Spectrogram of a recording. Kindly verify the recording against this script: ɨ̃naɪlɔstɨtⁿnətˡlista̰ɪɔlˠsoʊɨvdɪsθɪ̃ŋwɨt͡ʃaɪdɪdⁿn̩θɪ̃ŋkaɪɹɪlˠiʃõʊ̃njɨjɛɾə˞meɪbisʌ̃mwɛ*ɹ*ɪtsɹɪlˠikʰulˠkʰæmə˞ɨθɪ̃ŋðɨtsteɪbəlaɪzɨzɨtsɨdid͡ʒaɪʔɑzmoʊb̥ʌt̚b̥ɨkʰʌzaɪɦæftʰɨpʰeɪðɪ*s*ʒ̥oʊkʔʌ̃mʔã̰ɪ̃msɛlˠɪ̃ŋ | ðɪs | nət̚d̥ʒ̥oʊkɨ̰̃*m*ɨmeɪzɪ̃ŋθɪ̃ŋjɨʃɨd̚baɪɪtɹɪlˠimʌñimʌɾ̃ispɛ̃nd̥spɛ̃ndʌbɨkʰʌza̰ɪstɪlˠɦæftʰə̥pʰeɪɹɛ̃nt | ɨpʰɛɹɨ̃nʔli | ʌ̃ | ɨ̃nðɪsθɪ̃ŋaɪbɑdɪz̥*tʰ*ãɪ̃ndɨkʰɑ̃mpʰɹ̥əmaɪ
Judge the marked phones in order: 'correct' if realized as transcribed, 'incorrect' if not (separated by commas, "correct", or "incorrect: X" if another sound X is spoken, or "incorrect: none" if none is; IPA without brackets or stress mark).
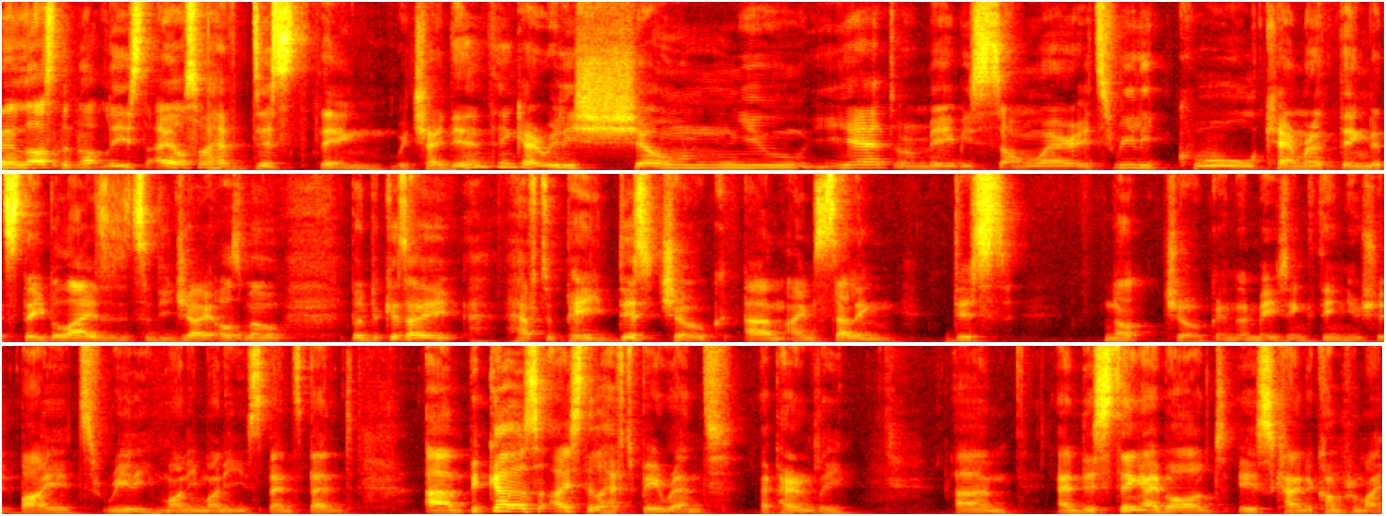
correct, correct, incorrect: n, incorrect: kʰ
